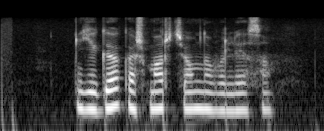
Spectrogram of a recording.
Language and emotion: Russian, neutral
